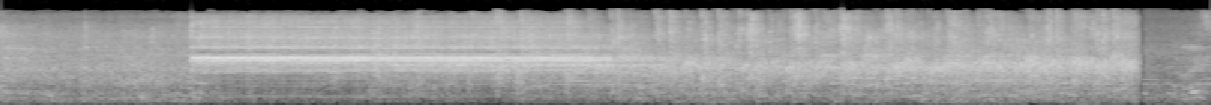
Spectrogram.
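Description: Ice rink scoreboard horn sounding at the end of the period as the game clock runs out. It gives one long, steady blare of about six seconds, starting about a second in and cutting off suddenly just before the end.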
